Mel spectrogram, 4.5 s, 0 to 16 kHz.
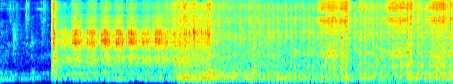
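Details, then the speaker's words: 1972 Atomic 4 marine gasoline engine from a Cal 29 sailboat, ~1,000 hours, cold January day, with choke: starter whirs briefly, catches quickly and runs steady; normal cold start. "It, like I say, runs very well. Starts pretty quickly. Obviously, give it a little choke."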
